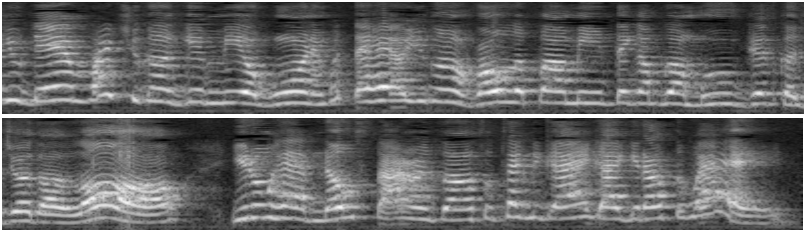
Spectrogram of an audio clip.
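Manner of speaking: heated, defiant back-talk; indignant telling-off. Retold or imitated. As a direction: challenge the officer's authority. Telling off the officer, retold.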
